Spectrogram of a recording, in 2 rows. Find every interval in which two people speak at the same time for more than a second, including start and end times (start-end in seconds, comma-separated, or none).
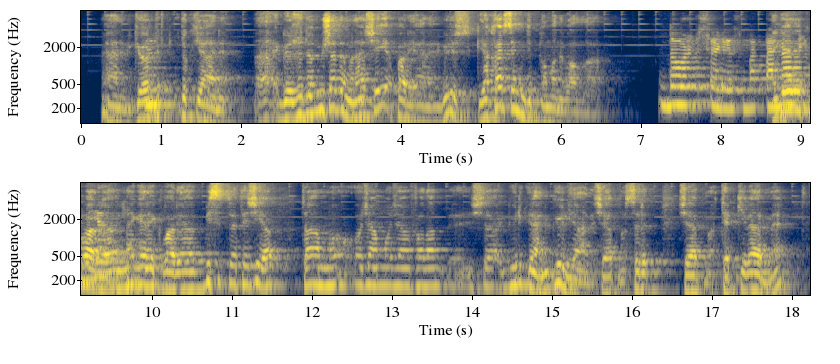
8.6-9.8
